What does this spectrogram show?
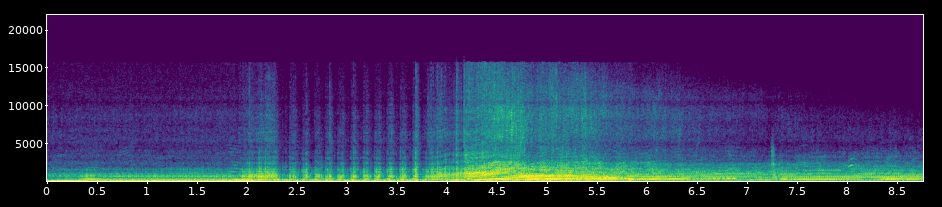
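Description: Car engine running steadily, then a choppy, pulsing stretch about two seconds in, followed by hard acceleration: the pitch climbs and drops back twice as it shifts up through the gears.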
